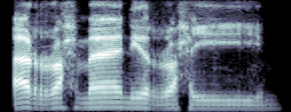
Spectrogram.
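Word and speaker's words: الرحمن الرحيم: a tuh gitu arrahmanir Nir nyambung ke sini karena tasjid arrahmanirahim nah Latinnya tuh arrahmanirahim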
